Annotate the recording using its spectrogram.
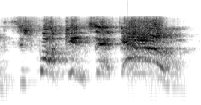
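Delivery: high, drawn-out yell of desperation; exasperated shout. Acted. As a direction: shout it slowly at the top of your range. Acted shout at oneself to sit.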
